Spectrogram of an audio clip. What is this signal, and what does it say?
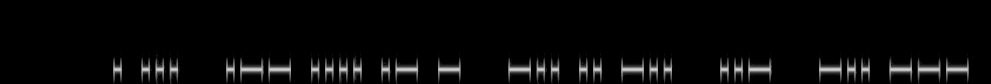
Morse code, heard as a keyed tone, about 17 wpm, 700 Hz. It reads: ES WHAT DID U DO
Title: Sentences from Top 100 Words and Abbreviations 17wpm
